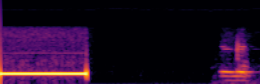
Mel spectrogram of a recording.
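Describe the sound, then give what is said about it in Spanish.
A single steady telephone tone heard while dialing a call. It holds one clear pitch for about half a second, stops abruptly, and is followed by silence and then a brief, faint, muffled sound. “Por ahí voy, estoy marcando.”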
